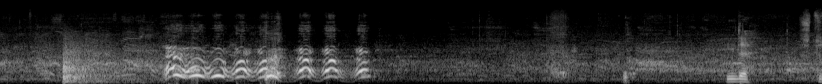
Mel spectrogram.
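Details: Caucasian Shepherd Dog barking at a single-breed dog show held 6 September 2014, several males on show: a run of about eight quick, harmonic barks in mid-pitch, then quieter sounds and a short late bark, with people talking nearby.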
